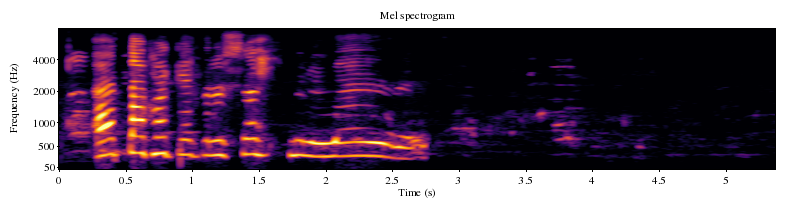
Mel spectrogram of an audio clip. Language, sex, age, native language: Icelandic, female, 11, Icelandic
